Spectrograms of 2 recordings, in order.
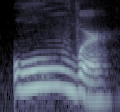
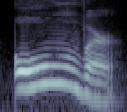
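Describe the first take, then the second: Both takes have the same delivery.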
